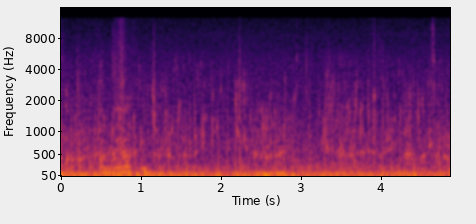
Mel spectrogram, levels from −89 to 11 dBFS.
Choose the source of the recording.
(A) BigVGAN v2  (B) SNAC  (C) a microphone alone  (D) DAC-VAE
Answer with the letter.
C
